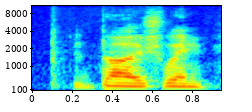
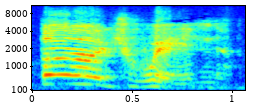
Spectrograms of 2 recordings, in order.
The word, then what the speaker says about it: Bergwijn: Tottenham 2, Manchester City 0, with goals from the legendary man, the debutant, Bergwijn.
